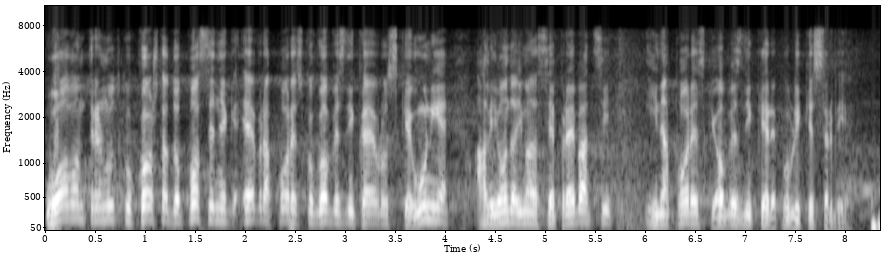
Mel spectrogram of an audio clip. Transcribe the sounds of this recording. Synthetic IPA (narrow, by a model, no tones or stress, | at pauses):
uoʋo̞mt̪ɾe̞nuːt̪kuko̞ʃt̪ad̪o̞po̞slʲe̞d̪ɲe̞ɡe̞ʋɾapo̞ɾe̞sko̞ɡo̞bʋe̞znikae̞ʋɾopske̞uːnije̞ | a̰lio̞nd̪aimad̪ase̞pɾe̞bat̪si | inapo̞ɾe̞skeo̞bʋe̞znikeɾe̞publike̞sər̩bḭjḛ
